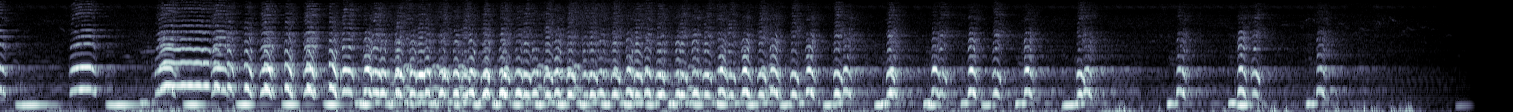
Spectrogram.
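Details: Morning chorus from a siamang family at an eco-tourism farm, a dense run of loud rhythmic barks and hoots with rich harmonics, several voices overlapping, rapid pulses that slow and thin out before stopping.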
